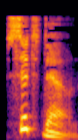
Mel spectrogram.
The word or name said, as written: sit-down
